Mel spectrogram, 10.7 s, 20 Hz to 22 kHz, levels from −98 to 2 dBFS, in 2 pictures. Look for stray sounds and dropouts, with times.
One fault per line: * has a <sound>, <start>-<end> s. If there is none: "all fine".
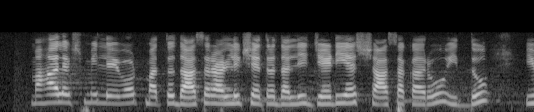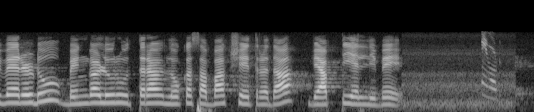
* has a chirp, 10.2-10.4 s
